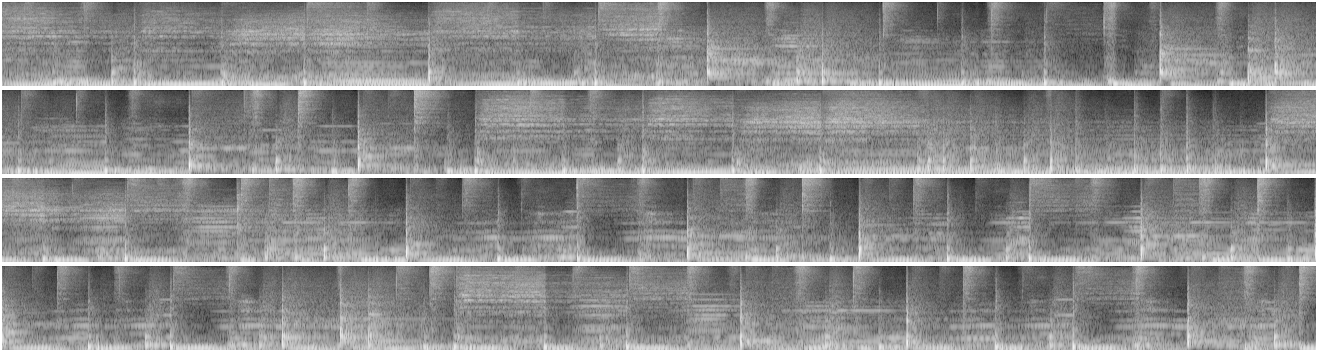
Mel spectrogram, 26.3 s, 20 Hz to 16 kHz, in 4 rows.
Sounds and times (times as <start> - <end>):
Drum: 0.0 - 26.2
Drum kit: 0.0 - 26.2
Dance music: 6.2 - 26.2.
